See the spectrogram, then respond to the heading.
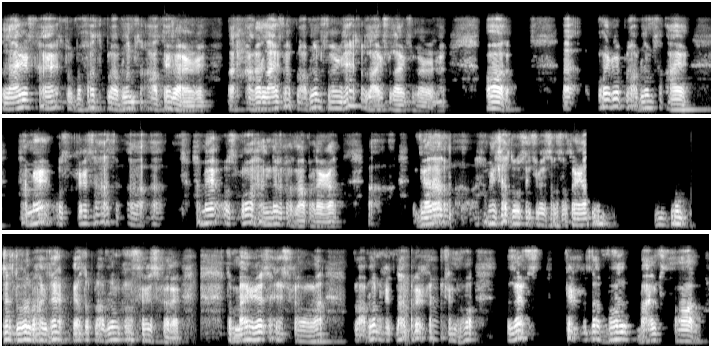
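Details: Adult male with left vocal cord paralysis after neck cancer treatment and partial tongue removal, after online voice therapy; pronunciation unclear, loudness reduced by phonatory gap; dysphonia from left vocal cord paralysis with reduced tongue articulation.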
